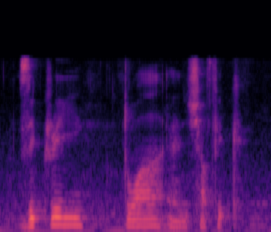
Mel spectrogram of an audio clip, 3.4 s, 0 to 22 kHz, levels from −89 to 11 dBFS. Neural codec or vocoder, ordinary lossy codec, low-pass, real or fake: none; none; none; real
